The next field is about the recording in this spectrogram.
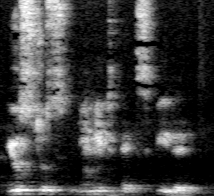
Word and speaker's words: Vivit: Das Akzent für Professor Burger dürfte nicht auf Fides gesetzt, da Glaube in diesem Sinne nur als Instrument dient. Richtig gestellt fällt die Betonung auf Vivit, da Leben das Ende und Zweck sei.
